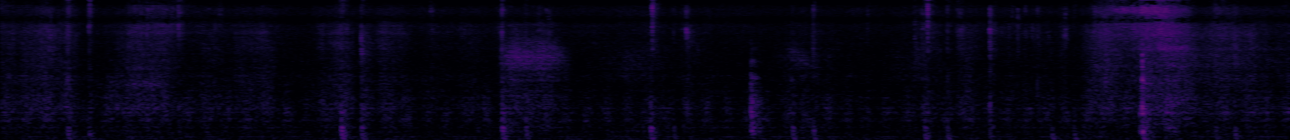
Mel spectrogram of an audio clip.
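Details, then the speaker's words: Percussion of an adult's posterior chest, starting above the scapulae with arms folded, right side first, comparing sides: soft hollow taps giving equal resonant notes on both sides; resonant percussion note. "i am comparing that the both sides are equal equal percussion and i am hearing resonant sounds on both sides"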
